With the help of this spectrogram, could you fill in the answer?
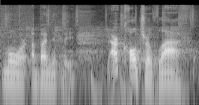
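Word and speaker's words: LAF: Our culture is something that we like to call laugh. We spell it L-A-F, but we call it laugh on purpose.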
